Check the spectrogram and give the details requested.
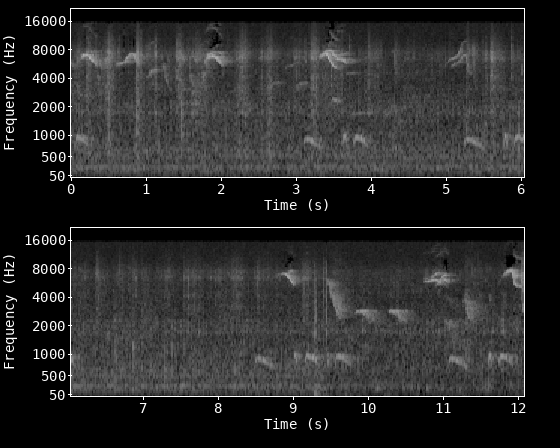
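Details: Over twelve seconds a sayaca tanager repeats sharp, high squeaky notes in irregular bursts, while lower downslurred double whistles from a second bird recur throughout.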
